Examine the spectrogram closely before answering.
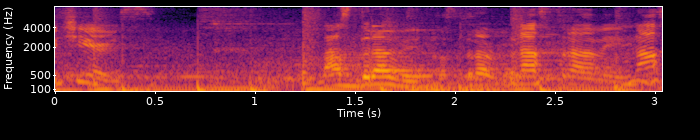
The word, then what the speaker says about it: na zdraví: Na zdraví, na zdraví.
